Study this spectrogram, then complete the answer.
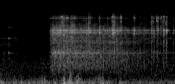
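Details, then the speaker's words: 2012 Subaru Outback 3.6R: with the belt off, the old idler pulley spun by hand gives a harsh, gritty, high-pitched whir that fades over about a second. Its bearing is worn and caused noise at idle, after the tensioner bearing was already replaced. "This one feels worse than the than the one we took off for the tensioner I mean it's really bad!"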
